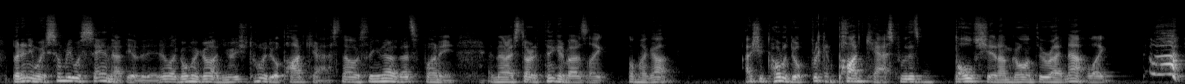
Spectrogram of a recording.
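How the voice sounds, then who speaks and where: The delivery runs at a very fast pace with lively intonation. The voice is somewhat breathy. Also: man, medium pitch for a man. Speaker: podcaster recounting a business scam. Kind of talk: casual monologue. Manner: halting, many fillers and restarts.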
